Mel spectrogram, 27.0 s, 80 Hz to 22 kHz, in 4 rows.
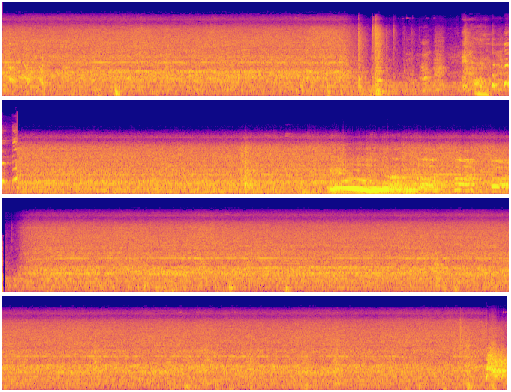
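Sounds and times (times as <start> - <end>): hair dryer running: 0.0 - 5.0, 13.6 - 27.0.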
